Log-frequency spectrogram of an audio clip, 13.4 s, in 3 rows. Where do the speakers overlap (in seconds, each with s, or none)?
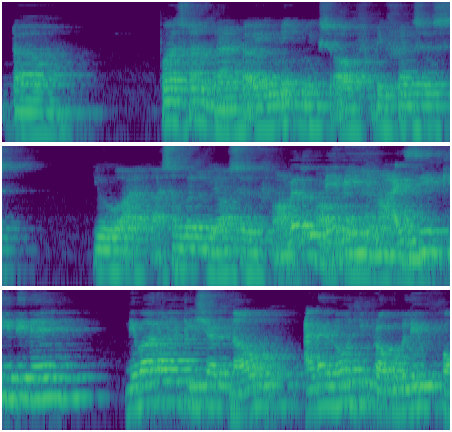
7.3 s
